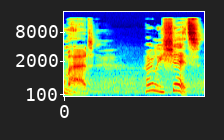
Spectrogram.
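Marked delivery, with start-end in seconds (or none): 1.2-2.0 shocked. Real, not acted. Shocked by game.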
